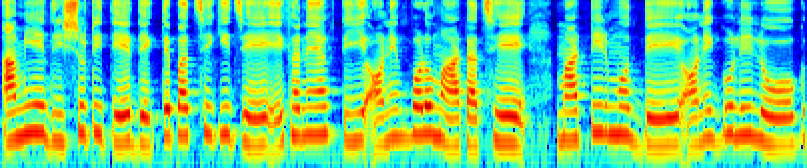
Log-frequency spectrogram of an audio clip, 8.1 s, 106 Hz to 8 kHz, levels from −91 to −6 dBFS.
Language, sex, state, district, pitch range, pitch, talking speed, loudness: Bengali, female, West Bengal, Malda, 200-255 Hz, 225 Hz, 125 wpm, -19 LUFS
